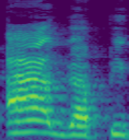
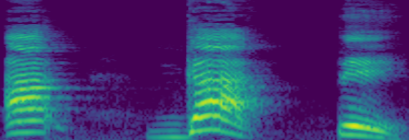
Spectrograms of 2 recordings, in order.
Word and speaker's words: agape: Não é ágape como a gente vê na transliteração, porque o agudo no grego está no alfa, né, na segunda sílaba, agape, ok?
